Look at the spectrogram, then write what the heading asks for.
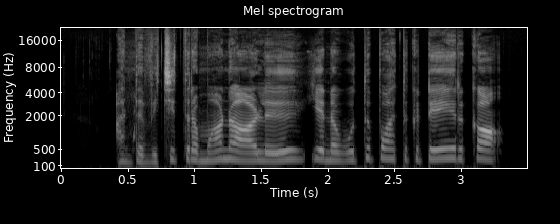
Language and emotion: Tamil, fearful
